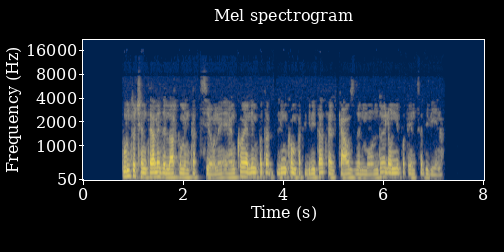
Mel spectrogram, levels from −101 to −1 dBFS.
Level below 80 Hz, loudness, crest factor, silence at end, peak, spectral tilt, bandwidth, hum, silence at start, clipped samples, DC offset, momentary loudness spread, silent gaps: -66 dBFS; -20 LUFS; 18 dB; 0.85 s; -2 dBFS; -8 dB/octave; 7.4 kHz; none; 0.8 s; under 0.1%; under 0.1%; 12 LU; none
